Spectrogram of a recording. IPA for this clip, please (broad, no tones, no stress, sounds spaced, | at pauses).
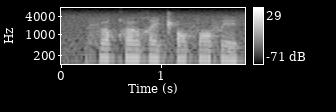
ħ u qʰ u χ e t͡ʃʼ ɔ f ɔ f e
